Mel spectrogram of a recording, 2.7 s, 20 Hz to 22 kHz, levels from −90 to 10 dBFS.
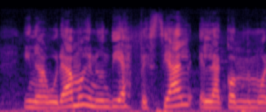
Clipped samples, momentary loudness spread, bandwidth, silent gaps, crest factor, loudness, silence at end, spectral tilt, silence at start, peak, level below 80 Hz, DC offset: under 0.1%; 7 LU; 15.5 kHz; none; 18 dB; -23 LUFS; 0 s; -3.5 dB/octave; 0 s; -4 dBFS; -38 dBFS; under 0.1%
